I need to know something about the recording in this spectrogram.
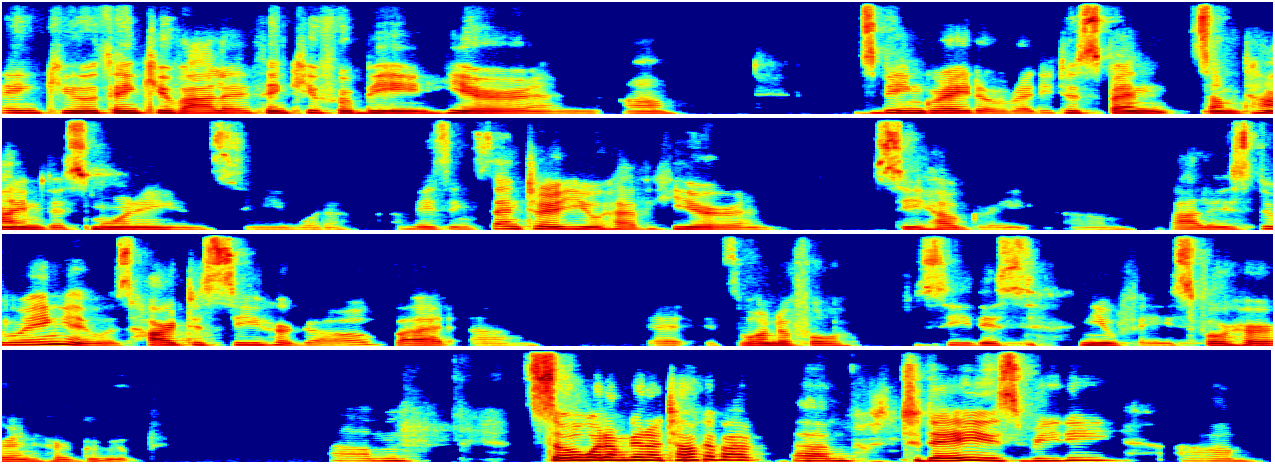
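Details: Adult woman speaking; normal speech.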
